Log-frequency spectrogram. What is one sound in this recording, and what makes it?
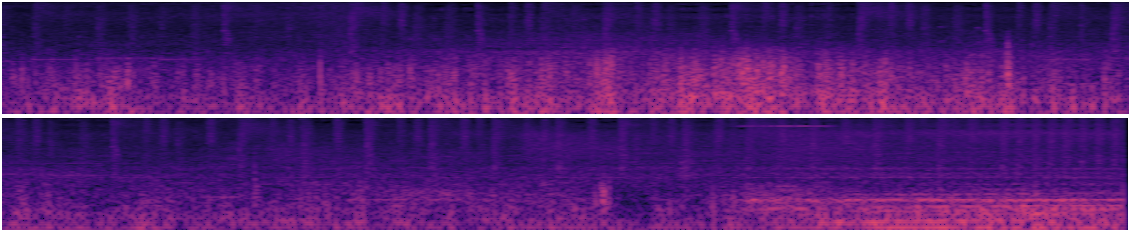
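Tyres hum on a paved road.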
